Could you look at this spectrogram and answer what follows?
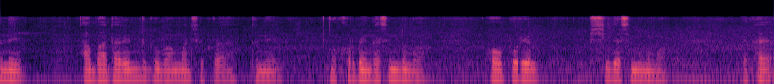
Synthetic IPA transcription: d̥ɔni | abadaɾendɡɯbaŋmansipʰɾad̥ɯni | nɔkʰɔɾbeŋɡasinduŋwa | hɔwpuɾel | pʰi̥siɡasinuduŋwa | ekʰaj

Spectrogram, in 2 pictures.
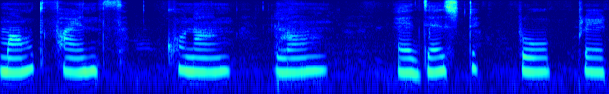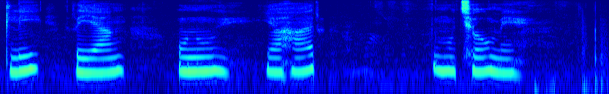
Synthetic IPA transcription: maʊt̪ʰpʰajns | kʰonaŋ | lɔŋ | ɛd͡ʒəsʈ | pɾopɾiʈli | ɾejaŋ | unu | jahaɾ | mut͡ʃʰəwmẽ

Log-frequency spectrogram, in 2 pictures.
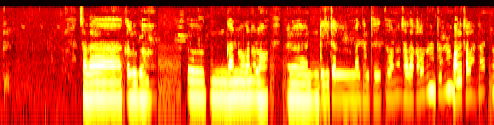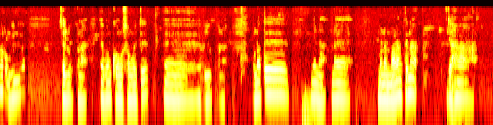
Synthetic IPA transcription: sad̪ʱakalud̪ɔɦɔ̃ | t̪ɔɡanːɔɡanɔʔɾɔɦɔ̃ | ɖid͡ʒiʈalmad͡ʒamt̪ɛt̪ɔːnɔʔsad̪ʱakalud̪ɔɦɔt̪ɔbaŋt͡ʃalaʔkanaɔɔɾɔŋɡʱinɔ | t͡ʃɛluʔkana | ɛbɔŋkɔmsɔmɔjt̪ɛ | hujup̚kana | ɔnat̪ɛ | mɛnanɛ | manɛmaɽaŋt̪ɛnaʔ | d͡ʒaɦã

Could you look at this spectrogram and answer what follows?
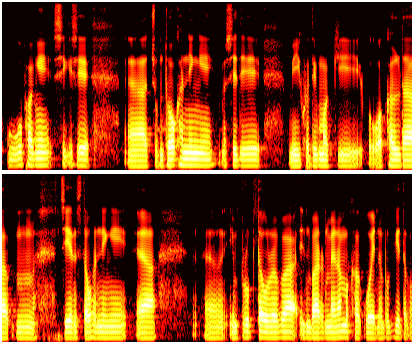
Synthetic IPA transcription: ubɐpʰaŋisḭɡise | t͡ʃumtʰokhɐnːiŋimʔɐsidimikʰodiŋmɐkːḭwa̰kʰɐldɐ | t͡ʃenstɐwɦɐnːiŋi | ḭmpɾub̚tɐwɾɐbɐinbʱajɾonmentamɐkʰɐk̚ojnɐbɐɡidɐ̰mɐ̰

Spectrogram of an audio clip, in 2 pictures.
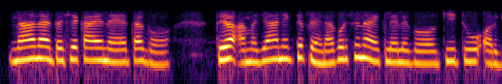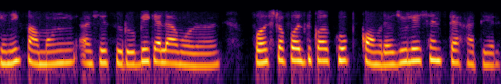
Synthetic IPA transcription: nanat̪əɕekajnajet̪aɡɔ | t̪em̤əd͡ʑʱjaanek̚t̪efɾẽɖãk̬əɽsunajkleleɡɔkit̪ũʔɔɾɡɛnikfaməŋəɕẽsuɾubʱiːkɛlam̤əɽ̃uːn | fəɾsʈɔfɔːlt̪ukəkʰuːpkɔ̃ŋɡɾæt͡ɕuleɕənst̪akʰat̪iːɾ

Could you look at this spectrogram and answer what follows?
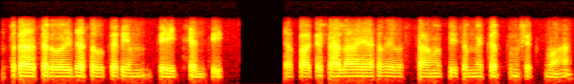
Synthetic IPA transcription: sɐt̪ɾɐsɐɾʋɐʋid̪ʱasɐbkɐɾjɐmt̪eːtːʃʰɐnt̪i | jaːpaːkɐʃaːlaːjaːɦɐʋjɐʋɐst̪ʰaːmɐpisɐmjɐkɐɾt̪umʃɐk̚t̪imɐɦɐ

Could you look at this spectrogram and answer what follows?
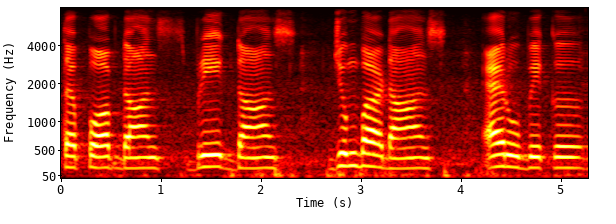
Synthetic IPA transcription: t̪ɐpaːp̚ɖãːns | bɾeːkɖãːns | d͡ʑʊmbaːɖãːnsɛːɾoːbɪk

